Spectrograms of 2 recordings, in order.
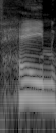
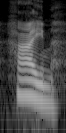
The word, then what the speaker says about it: Haim: way little bit of Haim coming up hi why do I keep saying it wrong I know better as well Haim better you to you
